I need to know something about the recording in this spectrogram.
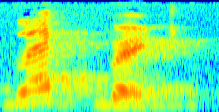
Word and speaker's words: blackbird: In compound words, stress is usually placed on the first syllable. For example, blackbird, type of bird.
